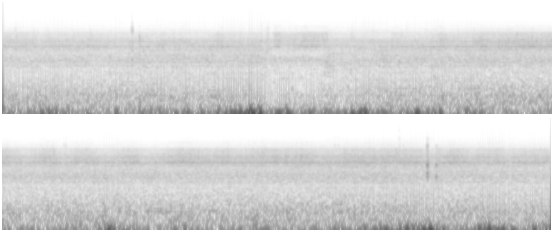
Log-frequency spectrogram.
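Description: Bike tyres roll and crunch over a dirt path.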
